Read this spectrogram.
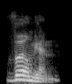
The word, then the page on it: vermian: Indian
